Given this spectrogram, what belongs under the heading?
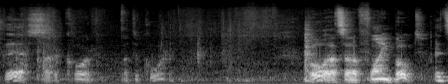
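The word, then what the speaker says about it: Latécoère: That's a Latecoere. Latecoere. 631. I got that one. Oui, 631. Latecoere. Latecoere. I think it's Latecoere. Latecoere. So, what is a Latecoere? It's this. Latecoere.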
